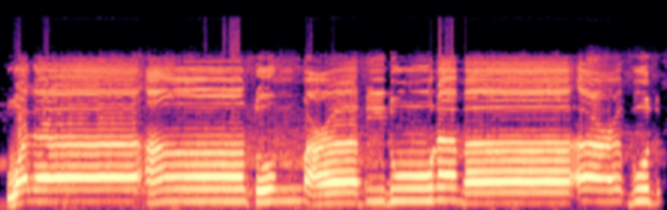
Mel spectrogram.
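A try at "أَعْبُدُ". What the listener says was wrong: बुध आखिर में कलकला भी होगा। बुध बुध बुध।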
